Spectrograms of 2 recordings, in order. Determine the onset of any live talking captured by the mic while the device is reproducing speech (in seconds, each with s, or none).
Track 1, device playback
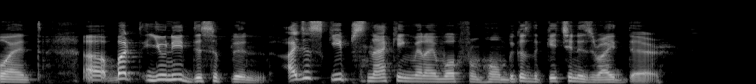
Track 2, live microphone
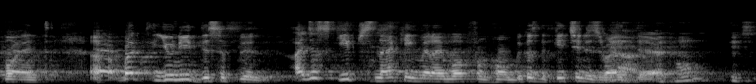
6.0 s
